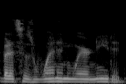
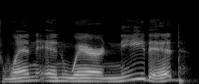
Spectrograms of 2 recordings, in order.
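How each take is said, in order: First: Said in the usual way. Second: "needed" drawn out very slow with a rise; stress on needed. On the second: Shown as a demonstration. Pastor reading the covenant line, stretching "needed" slowly. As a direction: lean long and slow on "needed". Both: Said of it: "emphasize that word needed".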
